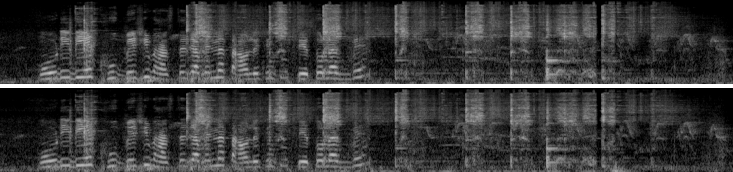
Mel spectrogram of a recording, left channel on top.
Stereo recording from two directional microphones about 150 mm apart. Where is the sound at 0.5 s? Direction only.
65° left (ahead or behind).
